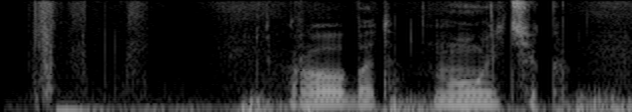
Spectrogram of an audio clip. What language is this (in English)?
Russian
